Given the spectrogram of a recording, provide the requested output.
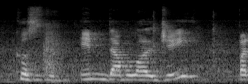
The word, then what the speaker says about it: Moog: And the name, it's often referred to as a Moog because of the M-O-O-G, but it's actually pronounced Moog.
